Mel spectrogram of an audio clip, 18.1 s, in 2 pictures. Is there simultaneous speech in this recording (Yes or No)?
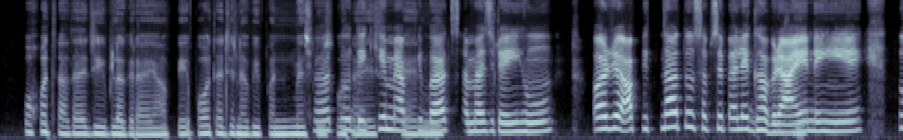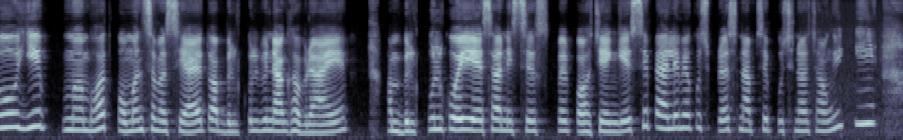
Yes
